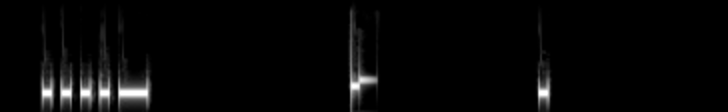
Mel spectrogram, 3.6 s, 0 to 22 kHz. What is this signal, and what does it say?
Morse code, heard as a keyed tone, about 25 wpm, 700 Hz. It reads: 4 E
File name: Single-Letter-Number-25wpm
